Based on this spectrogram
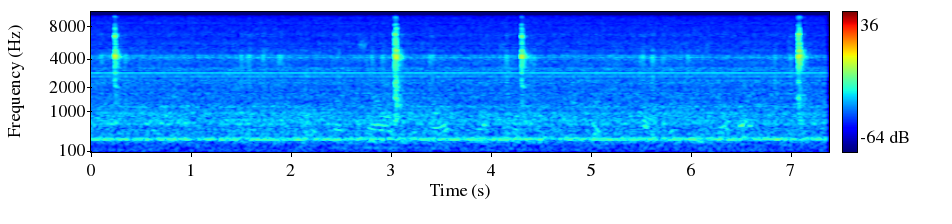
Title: V+ Clicking Noise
